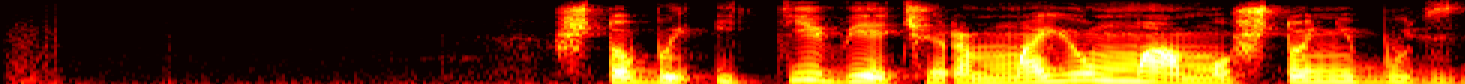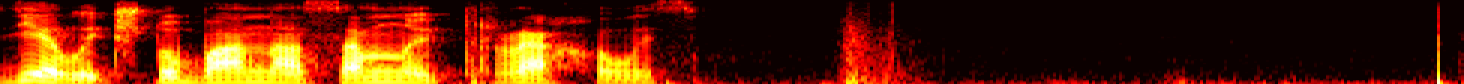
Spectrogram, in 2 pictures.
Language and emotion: Russian, angry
